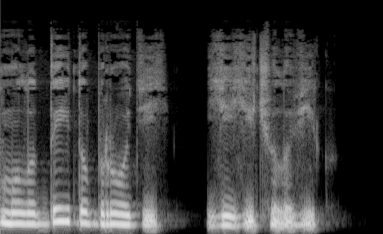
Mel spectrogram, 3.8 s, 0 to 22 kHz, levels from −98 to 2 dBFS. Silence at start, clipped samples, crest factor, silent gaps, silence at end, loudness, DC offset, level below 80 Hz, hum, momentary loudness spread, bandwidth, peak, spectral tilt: 0 s; under 0.1%; 12 dB; none; 0.65 s; -18 LUFS; under 0.1%; -50 dBFS; none; 9 LU; 12 kHz; -4 dBFS; -7.5 dB/octave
